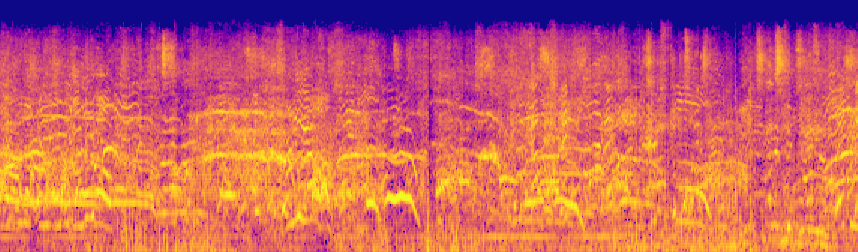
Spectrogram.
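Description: Wind rushes past on a swinging fairground ride.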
